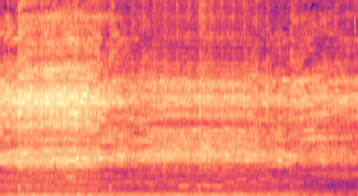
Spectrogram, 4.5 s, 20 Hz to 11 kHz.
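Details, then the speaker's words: Bose Wave radio/CD player AWRC3G after repairing open tracks and a faulty resistor that cut the +10 V supply to the TL074C op-amp: guitar rock plays cleanly with full bass, no hum or distortion. "I know it looks a mess but I've got it going check this out"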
